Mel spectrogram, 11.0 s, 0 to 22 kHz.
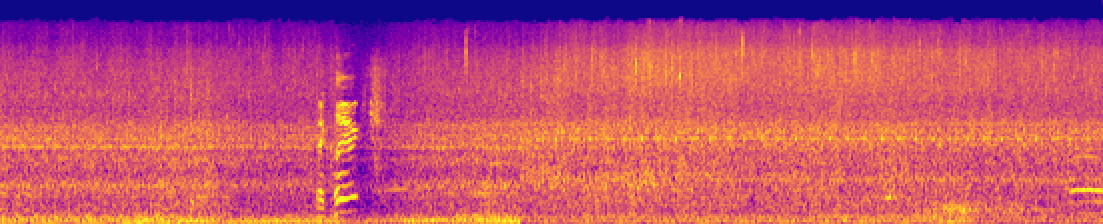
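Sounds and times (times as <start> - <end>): low rumble: 0.0 - 11.0
rain and wind on microphone: 0.0 - 11.0
faint ticks of raindrops: 3.8 - 11.0.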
